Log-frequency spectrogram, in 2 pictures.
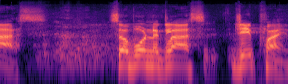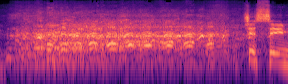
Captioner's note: laughter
